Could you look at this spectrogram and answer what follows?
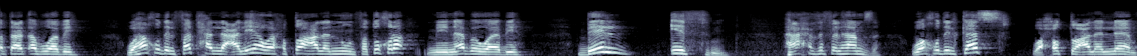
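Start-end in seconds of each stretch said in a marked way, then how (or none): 5.8-7.2 بالإثم said slowly and higher, hamza dropped so the kasra moves onto the lam; naql demo. Shown as a demonstration. Teacher showing students how بالإثم is read, slow and high. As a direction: drag out بالإثم to show the hamza gone. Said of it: "فتقرأ بالإثم".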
